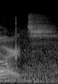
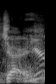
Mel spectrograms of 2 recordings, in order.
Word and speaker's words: Jart: The American pronunciation is Jart. It actually is pronounced Jart over here.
